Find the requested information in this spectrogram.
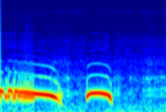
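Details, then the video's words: Trained medium-voiced spotted dove, used to lure wild doves to fight. A drawn-out, slightly rolling coo that falls at its end, followed by one shorter rounded coo in a quiet setting. "เสียงนกฝึก นกเขาใหญ่เสียงกลาง"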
